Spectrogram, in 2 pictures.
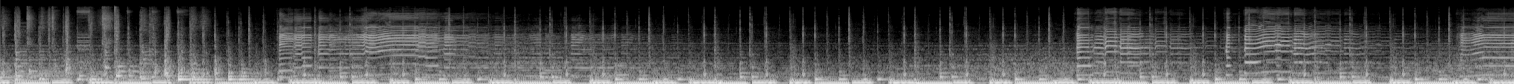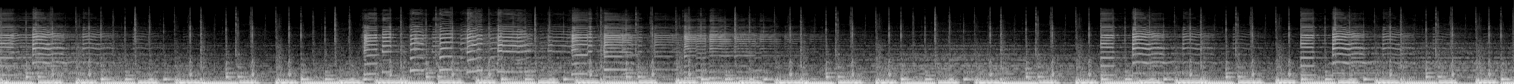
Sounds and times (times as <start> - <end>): Salsa music: 0.0 - 30.2.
